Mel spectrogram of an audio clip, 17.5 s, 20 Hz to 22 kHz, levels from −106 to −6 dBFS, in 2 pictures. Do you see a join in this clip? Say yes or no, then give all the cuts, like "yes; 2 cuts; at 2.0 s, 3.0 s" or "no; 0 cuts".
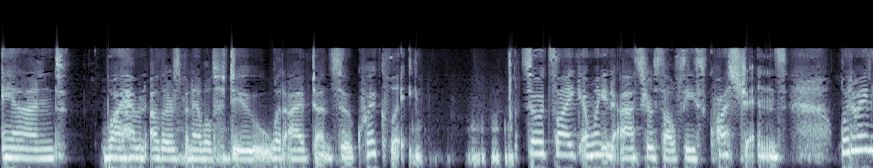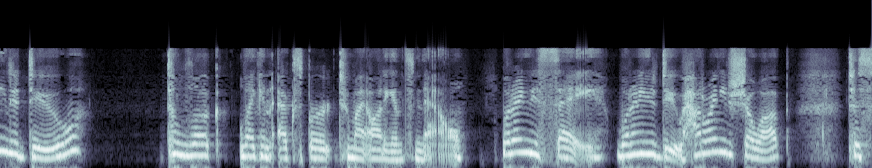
yes; 2 cuts; at 5.2 s, 13.7 s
